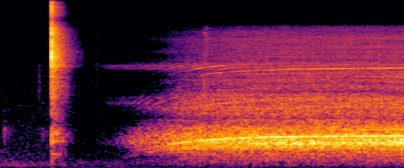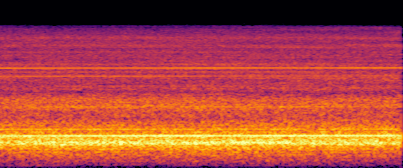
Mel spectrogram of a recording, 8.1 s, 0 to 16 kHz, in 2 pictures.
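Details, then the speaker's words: Cheap 500 W power inverter with no load and no automatic fan control: after a click, the cooling fan builds to a steady whirring hum with a faint tone and runs constantly at full speed. "an expensive power inverter fan is automatically operated by the inverter itself this makes them silent in such a power inverter fan is on when there is too much load running otherwise the fan is off or moves very slowly so it did not make any noise"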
